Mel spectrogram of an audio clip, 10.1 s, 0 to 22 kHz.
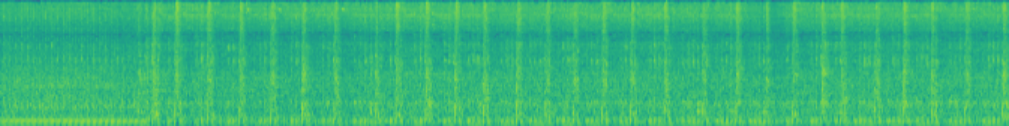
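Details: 1947 Farmall M tractor, first start after rebuild: uneven lumpy idle, irregular pops about three per second, missing beats; running on only two cylinders, carburetor popping, no power; later found plug wires reversed, fixed.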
